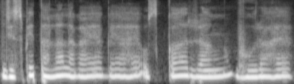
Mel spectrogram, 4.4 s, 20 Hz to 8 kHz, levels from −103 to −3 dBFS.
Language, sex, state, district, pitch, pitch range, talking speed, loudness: Hindi, female, Jharkhand, Deoghar, 215 Hz, 205-225 Hz, 120 wpm, -14 LUFS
